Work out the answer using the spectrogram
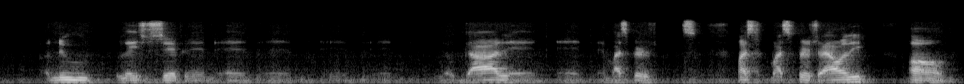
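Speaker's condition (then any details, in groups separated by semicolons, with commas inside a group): Stutter; acquired stutter after combat traumatic brain injury, memory loss, selective hearing, Shepherd Center TBI program; mild speech impediment with stuttering, loses train of thought mid-sentence; repeated sounds, repeated words, prolonged sounds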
